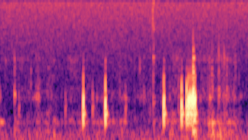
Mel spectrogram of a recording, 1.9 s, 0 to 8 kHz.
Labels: {"label": "biophony, knock croak", "recorder": "SoundTrap 300"}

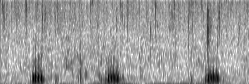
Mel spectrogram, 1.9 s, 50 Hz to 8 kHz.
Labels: {"label": "biophony", "recorder": "SoundTrap 500"}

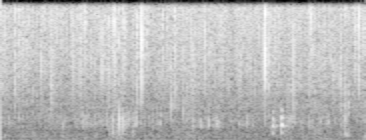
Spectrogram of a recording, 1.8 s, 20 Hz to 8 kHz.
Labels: {"label": "biophony, damselfish", "recorder": "SoundTrap 500"}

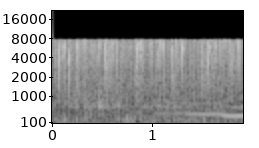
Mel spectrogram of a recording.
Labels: {"label": "biophony, cascading saw", "recorder": "SoundTrap 600 or HydroMoth"}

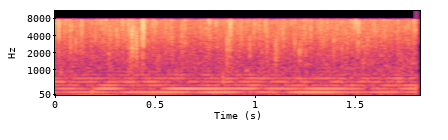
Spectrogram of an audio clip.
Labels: {"label": "biophony, midshipman", "recorder": "SoundTrap 500"}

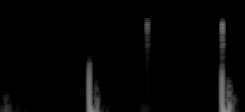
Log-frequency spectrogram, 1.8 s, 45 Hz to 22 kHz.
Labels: {"label": "biophony, double pulse", "recorder": "SoundTrap 300"}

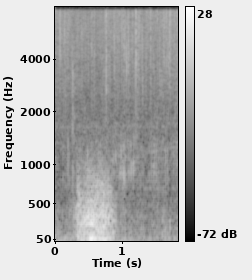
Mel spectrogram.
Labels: {"label": "biophony, growl", "recorder": "SoundTrap 500"}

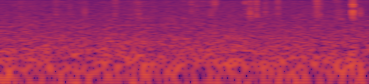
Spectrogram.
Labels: {"label": "ambient", "recorder": "HydroMoth"}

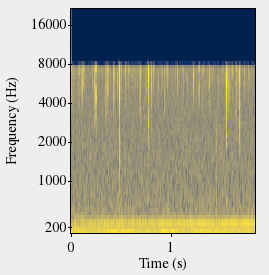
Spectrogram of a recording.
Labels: {"label": "anthrophony, boat engine", "recorder": "SoundTrap 300"}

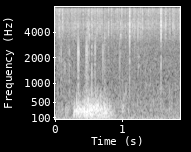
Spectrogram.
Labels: {"label": "biophony, growl", "recorder": "SoundTrap 600 or HydroMoth"}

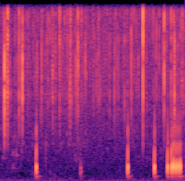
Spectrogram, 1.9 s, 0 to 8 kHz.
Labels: {"label": "biophony, knock croak", "recorder": "SoundTrap 300"}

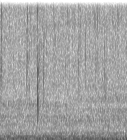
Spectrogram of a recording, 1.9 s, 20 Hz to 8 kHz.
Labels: {"label": "anthrophony, boat engine", "recorder": "SoundTrap 500"}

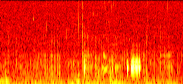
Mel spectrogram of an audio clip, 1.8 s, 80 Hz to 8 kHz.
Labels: {"label": "biophony, knock croak", "recorder": "SoundTrap 300"}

